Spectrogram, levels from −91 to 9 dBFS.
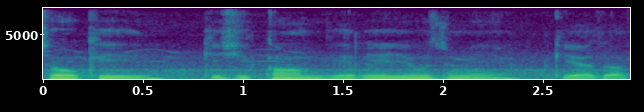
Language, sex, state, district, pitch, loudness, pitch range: Hindi, male, Haryana, Charkhi Dadri, 115 Hz, -19 LUFS, 110-115 Hz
